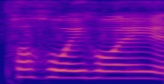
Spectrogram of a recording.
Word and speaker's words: pahoehoe: um pahoehoe it's pronounced pahoehoe it is hawaiian word with respect please pronounce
